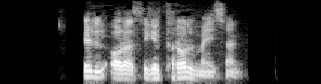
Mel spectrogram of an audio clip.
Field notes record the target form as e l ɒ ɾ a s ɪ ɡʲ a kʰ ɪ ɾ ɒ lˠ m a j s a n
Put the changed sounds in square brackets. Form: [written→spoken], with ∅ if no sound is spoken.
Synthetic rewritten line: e l ɒ ɾ a s ɪ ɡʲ a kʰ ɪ ɾ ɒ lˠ m a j s a n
